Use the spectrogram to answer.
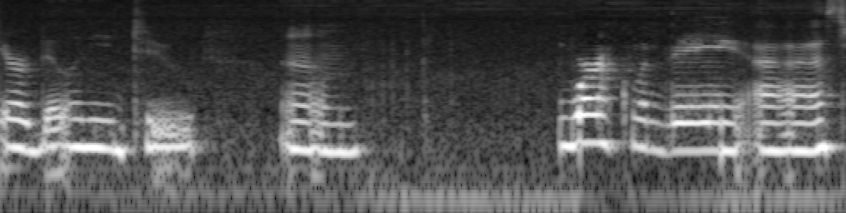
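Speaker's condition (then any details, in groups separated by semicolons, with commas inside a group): Triplegic cerebral palsy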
